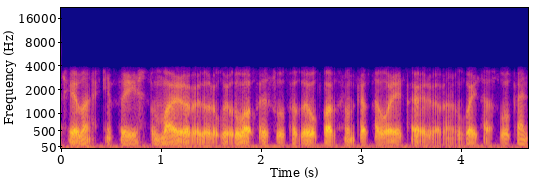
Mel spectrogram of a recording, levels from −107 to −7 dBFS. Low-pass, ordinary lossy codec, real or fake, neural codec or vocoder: 3.6 kHz; Opus, 16 kbps; fake; autoencoder, 22.05 kHz, a latent of 192 numbers a frame, VITS, trained on many speakers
